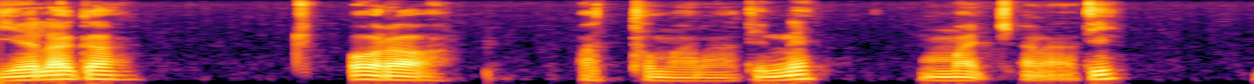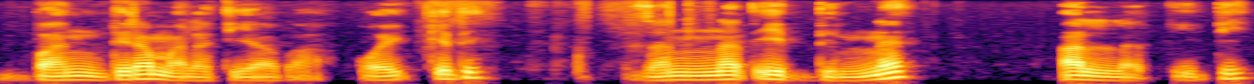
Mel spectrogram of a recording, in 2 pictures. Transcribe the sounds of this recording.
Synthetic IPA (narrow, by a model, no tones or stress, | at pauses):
jɛlɐɡɐ | t͡ʃʼ | ɔɾa | ɐt̪ʰːʊmɐnaːt̪ɪnːɛ | mɐt͡ʃʼːɐ̰na̰ːt̪ɪ | bɐnd̪ɪɾɐmɐlɐt̪ɪjaːba̰ː | ɔjkʼːɪd̪ɪ | zɐnːɐt̪ʼiːd̪ːɪnːɛ | ɐlːɐ̰t̪ʼiːd̪ːɪ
